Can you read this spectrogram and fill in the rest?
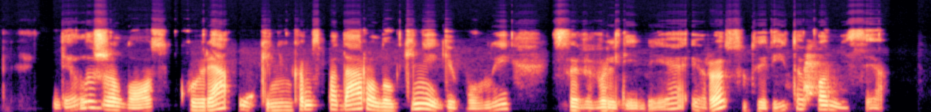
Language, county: Lithuanian, Vilnius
